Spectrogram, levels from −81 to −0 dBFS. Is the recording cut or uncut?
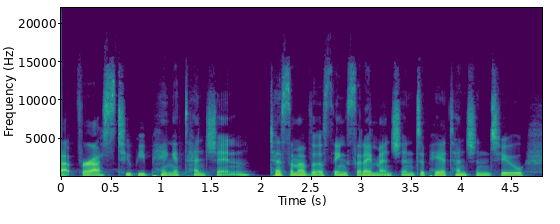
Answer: uncut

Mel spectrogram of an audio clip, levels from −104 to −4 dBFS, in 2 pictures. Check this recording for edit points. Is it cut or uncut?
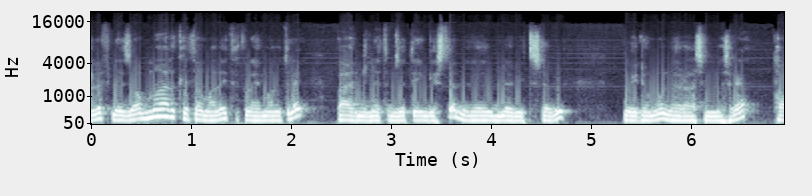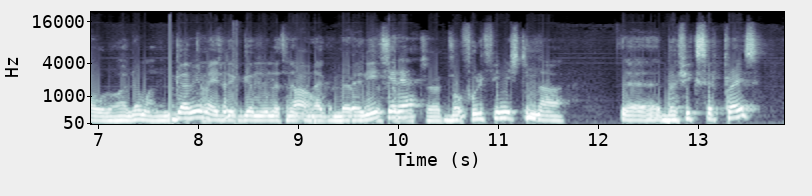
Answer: cut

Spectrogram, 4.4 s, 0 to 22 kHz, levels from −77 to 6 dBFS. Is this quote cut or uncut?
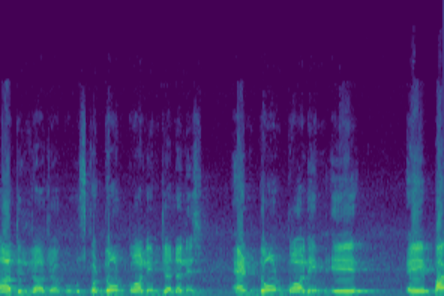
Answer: uncut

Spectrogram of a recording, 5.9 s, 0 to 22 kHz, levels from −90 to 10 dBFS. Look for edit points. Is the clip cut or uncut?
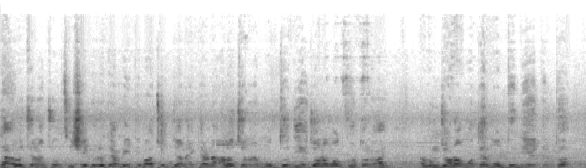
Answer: uncut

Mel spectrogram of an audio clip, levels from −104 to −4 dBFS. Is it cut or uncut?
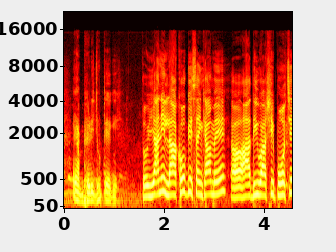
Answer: uncut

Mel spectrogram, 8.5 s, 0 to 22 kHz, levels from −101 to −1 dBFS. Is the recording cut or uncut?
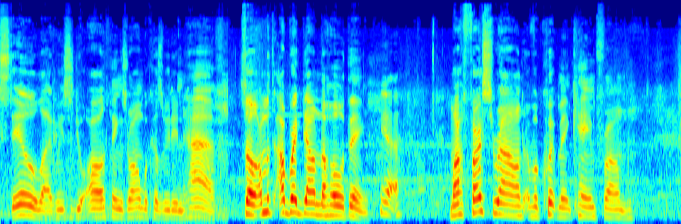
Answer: cut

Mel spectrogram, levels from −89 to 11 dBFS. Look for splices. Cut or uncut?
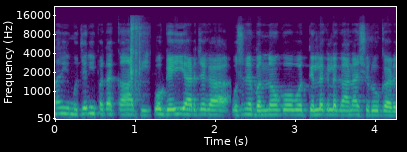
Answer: cut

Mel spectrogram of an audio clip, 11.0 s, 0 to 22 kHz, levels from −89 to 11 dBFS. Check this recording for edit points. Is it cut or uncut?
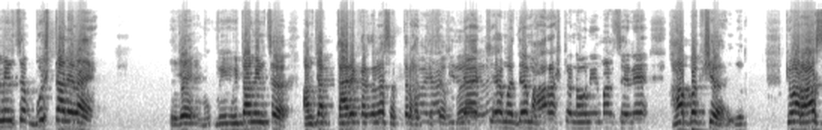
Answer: cut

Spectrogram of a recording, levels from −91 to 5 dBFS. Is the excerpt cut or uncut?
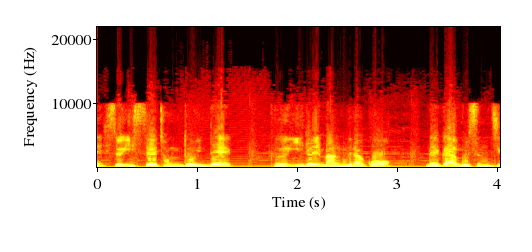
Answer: uncut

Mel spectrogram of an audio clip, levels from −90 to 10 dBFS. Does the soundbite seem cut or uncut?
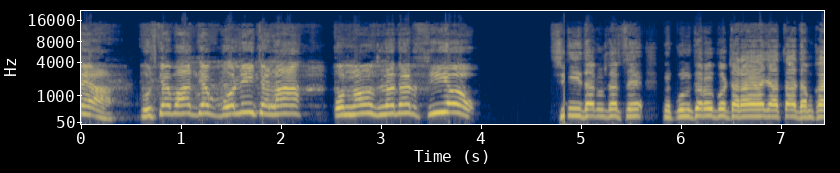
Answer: cut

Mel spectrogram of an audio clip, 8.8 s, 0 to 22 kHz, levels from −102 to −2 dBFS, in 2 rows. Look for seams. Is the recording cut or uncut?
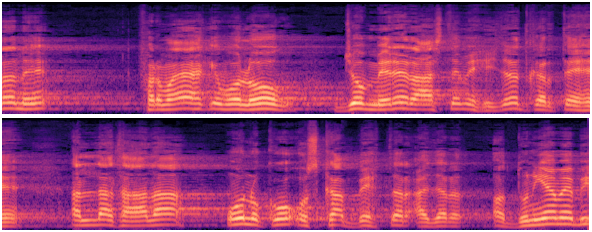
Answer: uncut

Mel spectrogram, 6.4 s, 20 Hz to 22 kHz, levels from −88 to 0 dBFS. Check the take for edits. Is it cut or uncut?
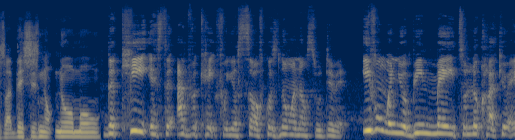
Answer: cut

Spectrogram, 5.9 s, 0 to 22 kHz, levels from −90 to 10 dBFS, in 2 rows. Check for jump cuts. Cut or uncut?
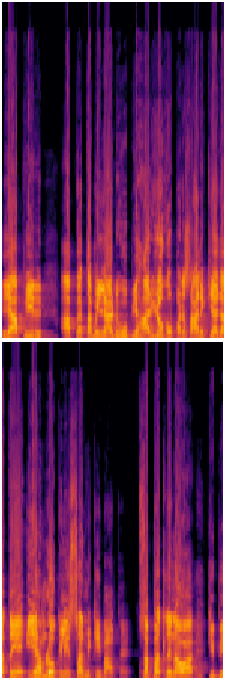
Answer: cut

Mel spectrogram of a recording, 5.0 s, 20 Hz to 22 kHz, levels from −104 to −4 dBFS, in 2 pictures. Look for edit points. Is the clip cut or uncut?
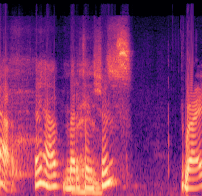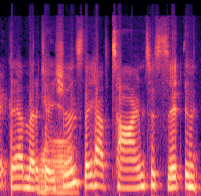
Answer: uncut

